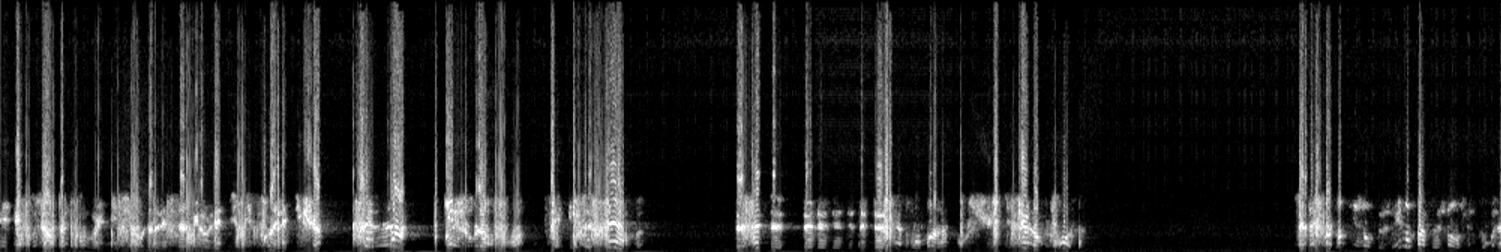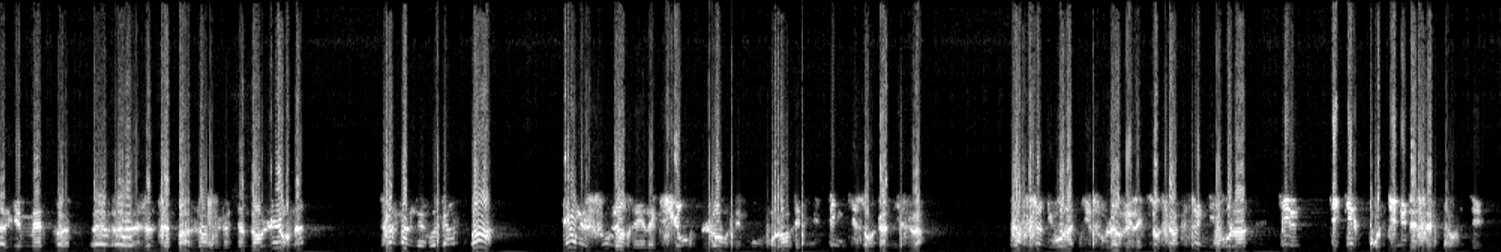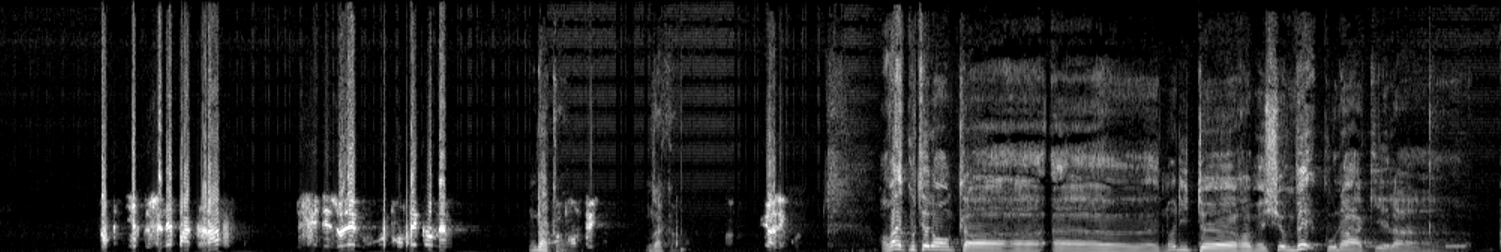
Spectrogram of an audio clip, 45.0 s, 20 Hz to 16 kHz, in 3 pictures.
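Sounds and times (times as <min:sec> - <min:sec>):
person speaking over telephone: 0:00.0 - 0:06.5, 0:07.3 - 0:11.0, 0:12.9 - 0:18.2, 0:18.8 - 0:20.0, 0:20.6 - 0:24.4, 0:25.1 - 0:30.0, 0:31.0 - 0:34.7, 0:35.3 - 0:38.1.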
